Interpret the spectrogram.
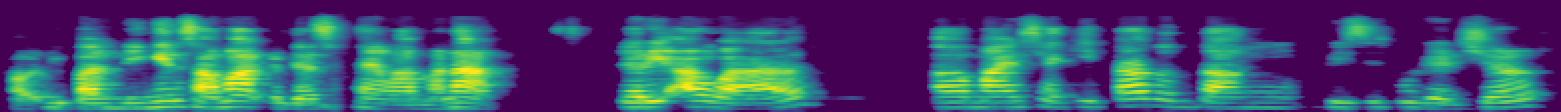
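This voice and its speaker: A woman's voice: mid-range voice, fairly even intonation, brisk, a bit bright. Young woman agent sharing her story, chatty and upbeat, tosses in english words. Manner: chatty, sprinkles English words, laughs often. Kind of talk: casual motivational sharing.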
